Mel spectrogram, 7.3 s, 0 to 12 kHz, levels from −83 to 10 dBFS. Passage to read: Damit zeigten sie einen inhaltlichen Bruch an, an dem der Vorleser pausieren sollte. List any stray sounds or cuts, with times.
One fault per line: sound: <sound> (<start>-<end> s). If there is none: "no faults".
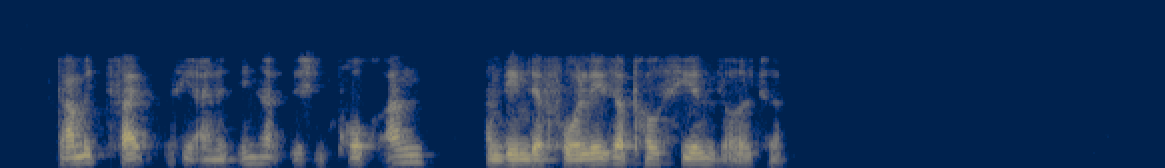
no faults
